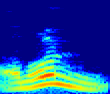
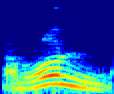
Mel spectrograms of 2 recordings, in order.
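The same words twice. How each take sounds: The two takes are said the same way.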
